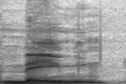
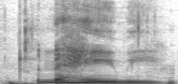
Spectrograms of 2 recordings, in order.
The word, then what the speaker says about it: Nehemie: It's naming? Name? How do you pronounce it? Go ahead, but you almost had it. Naming? Nehemie.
